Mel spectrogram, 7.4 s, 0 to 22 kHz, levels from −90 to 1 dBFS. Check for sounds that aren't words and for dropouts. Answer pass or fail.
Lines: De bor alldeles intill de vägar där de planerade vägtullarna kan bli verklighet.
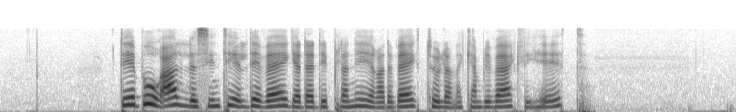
pass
